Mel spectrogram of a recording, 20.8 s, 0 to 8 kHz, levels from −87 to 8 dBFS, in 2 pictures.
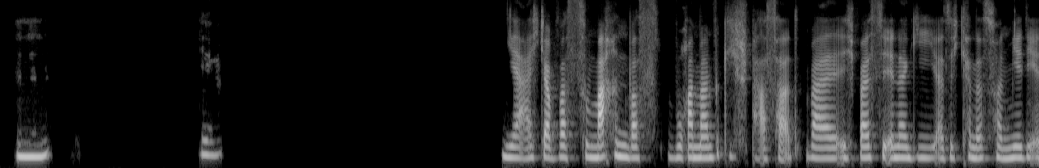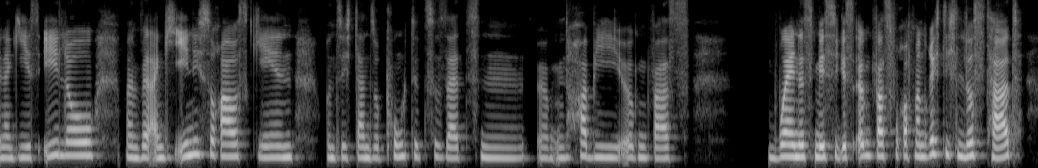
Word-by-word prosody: Mhm. 210 +1 +3 1.5
Ja. 245 -2 -6 2.8
Ja, 195 -3 0
ich 200 0 -6
glaube, 195 -1 +1
was 205 0 -1
zu 210 - -4
machen, 200 +1 +5
was 195 0 -4
woran 195 0 0
man 190 0 +2
wirklich 215 0 -9
Spaß - - -6
hat. - - -2
Weil 185 -2 0
ich 190 -1 -7
weiß 195 0 +1
die - - -2
Energie, 195 0 -1
also, 180 +1 -6
ich 190 -1 -8
kenne 195 -3 -2
das 185 0 -8
von 185 -3 -2
mir 195 +1 +1
die 200 +1 -6
Energie 190 0 -2
ist 195 -1 -6
eh 230 +3 +2
low, 235 0 +3 0.3
man 195 -3 0
will 200 - +3
eigentlich 190 +1 0
eh 215 - +4
nicht 250 +1 +4
so 250 - 0
rausgehen 215 -2 +1 0.3
und 190 -1 -3
sich 200 -1 -6
dann 195 -1 0
so 190 0 -5
Punkte 210 +2 -3
zu 215 0 -8
setzen, 185 -1 -4
irgendein 190 +1 -6
Hobby, 200 -3 0
irgendwas 190 -2 -3 0.8
wellness-mäßiges, 205 0 +4
irgendwas, 220 0 +3
worauf 225 0 -1
man 215 -1 +3
richtig 255 +1 +1
Lust 225 +1 +2
hat 200 +4 +5
200 Hz, 155 wpm, -23 LUFS, 190-215 Hz, 2.8 s, machen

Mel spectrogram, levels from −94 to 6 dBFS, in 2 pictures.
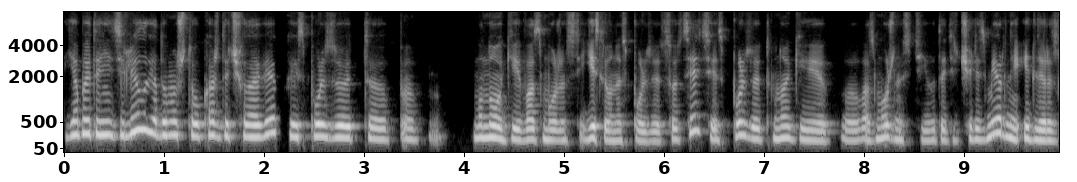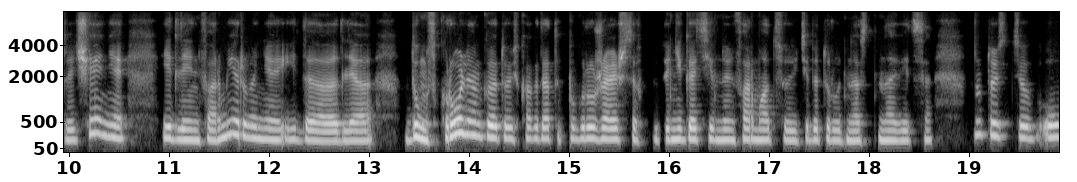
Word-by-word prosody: Я 255 +4 +1
бы 280 - +3
это 270 -1 +1
не 260 0 +4
делила. 280 +9 +3
Я 280 -4 +3
думаю, 255 0 +2
что 240 -2 0
каждый 240 -1 -1
человек 235 +4 +2
использует, 220 -2 +2
э, 185 -3 0
п 185 -1 -5 0.6
многие 205 -4 +3
возможности 175 -2 -2
если 210 +3 +2
он 165 -1 -2
использует 155 -1 -4
соцсети, 295 - -4
использует 225 -7 -2
многие 180 -6 -1
в 170 -3 -3
возможности 180 -4 -3
и - - -4
вот 170 +1 -6
эти 170 -1 -7
чрезмерные: 200 - 0
и 205 0 +1
для 175 -2 +2
развлечения, 200 - 0 0.3
и 205 - +4
для 180 -2 +1
информирования, 190 - +1
и, 185 -1 -3
да, 160 -2 +2
для 165 +1 0 0.3
думскроллинга. 225 - +5
То 205 - -1
есть 195 -1 -3
когда 195 -1 -2
ты - - -13
погружаешься 195 -2 +1
в - - -14
какую-то 180 +3 -6
негативную 185 -1 0
информацию 180 -1 -2
и - - -9
тебе 180 +3 -4
трудно 170 -2 -3
остановиться. 165 +1 -4 0.4
Ну, 260 0 -5
то 255 - 0
есть, 235 -1 -6
э, 210 - +3
в 205 +2 -11
190 Hz, 165 wpm, -19 LUFS, 175-225 Hz, 0.6 s, думскроллинга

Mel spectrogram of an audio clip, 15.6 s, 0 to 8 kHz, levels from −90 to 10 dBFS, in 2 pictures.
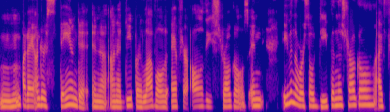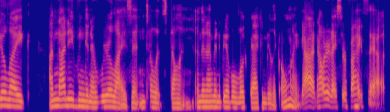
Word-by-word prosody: Mhm. 155 +5 +2
But 175 -3 +2
I 160 - +3
understand 185 +2 +2
it 145 - 0
in 150 -1 +1
a 140 - 0
on 150 0 +1
a 145 - +1
deeper 155 0 0
level 150 0 +1
after 155 +1 -2
all 160 +1 -2
these 150 -4 -8
struggles. 155 -1 -1
And, 175 0 +1 0.4
even 240 +7 +2
though 230 - +3
we're 175 -1 +2
so 170 +1 +1
deep 160 0 -2
in 180 +1 +2
the 190 - +3
struggle, 200 +2 +1
I 165 - +2
feel 180 +4 0
like 160 -4 +1 0.4
I'm 155 +3 +1
not 175 0 +3
even 170 -2 +2
gonna 140 -3 +2
realize 145 - +1
it 135 - -1
until 140 0 -3
it's - - -1
done. 125 -1 -2
And 145 - 0
then 145 - +2
I'm 145 0 +1
gonna 145 -1 0
be 145 - +1
able 140 -1 0
to 130 - -3
look 135 0 0
back 130 -1 0
and 125 - -2
be 125 - -2
like, - - -6
"Oh 140 - -1
my 175 -2 0
god. 135 - +2
How 155 +3 0
did 180 - 0
I - - +1
survive 155 +2 -1
that?” - - -3
155 Hz, 215 wpm, -23 LUFS, 145-175 Hz, 0.4 s, I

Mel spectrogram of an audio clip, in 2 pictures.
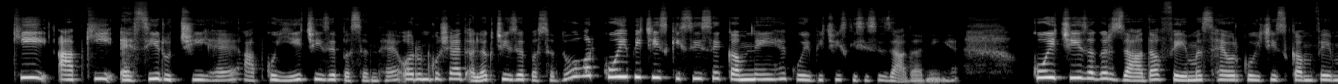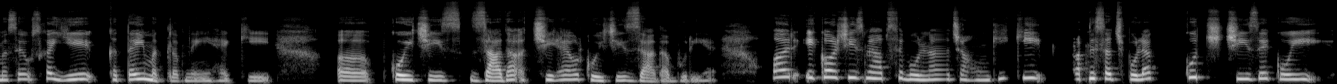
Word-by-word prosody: कि 320 -2 +5 0.2
आपकी 225 +4 0
ऐसी 200 +6 +3
रूचि 215 -1 0
है, 195 +4 -5
आपको 195 +2 -4
ये 195 +2 0
चीज़ें 220 -2 0
पसंद 175 -1 -6
हैं 195 +2 -5
और 245 +1 -1
उनको 235 +1 0
शायद 250 -1 -1
अलग 195 +5 +1
चीज़ें 225 -2 +2
पसंद 190 +1 -7
हों, 350 +9 -1
और 405 0 0
कोई 355 +1 +8
भी 340 - +7
चीज़ 330 0 +2
किसी 270 0 -1
से 275 +2 -2
कम 220 -1 +6
नहीं 230 +1 +4
है, 255 +2 -3
कोई 210 -2 +1
भी 205 - -3
चीज़ 215 +1 -8
किसी 190 -2 -8
से 195 +3 -8
ज़्यादा 165 - -6
नहीं 215 -5 -8
है। 180 - -13 0.7
कोई 320 +1 +8
चीज़ 305 -2 +5
अगर 270 -1 +1
ज़्यादा 205 -1 0
फ़ेमस 205 -2 +1
है 215 -1 0
और 205 0 +1
कोई 200 -2 +1
चीज़ 205 +1 -5
कम 195 -1 0
फ़ेमस 205 0 -1
है, 240 - -1
उसका 235 +3 -4
ये 225 +3 +1
कतई 230 +3 +2
मतलब 160 -7 -8
नहीं 80 +1 -6
है 85 - -9
कि 85 -1 -7 0.7
अ, - - +1 0.5
कोई 215 -2 +7
चीज़ 190 -2 -3
ज़्यादा 170 +3 +1
अच्छी 210 0 0
है 215 +3 -3
और 230 - -2
कोई 185 -4 +1
चीज़ 175 0 -5
ज़्यादा 165 -3 -4
बुरी - - -9
है। 185 +3 -13 0.6
और 345 +3 +2
एक 325 -6 +1
और 325 -1 +4
चीज़ 315 -1 +1
मैं 285 - +4
आपसे 270 +1 -2
बोलना 220 +1 +1
चाहूँगी 215 +3 -4
कि 300 0 +1 0.4
आपने 250 +3 +3
सच 250 -3 0
बोला, 230 +4 +3 0.3
कुछ 330 0 +1
चीज़ें, 250 +1 +1
कोई 235 0 0
220 Hz, 180 wpm, -20 LUFS, 195-255 Hz, 0.7 s, कोई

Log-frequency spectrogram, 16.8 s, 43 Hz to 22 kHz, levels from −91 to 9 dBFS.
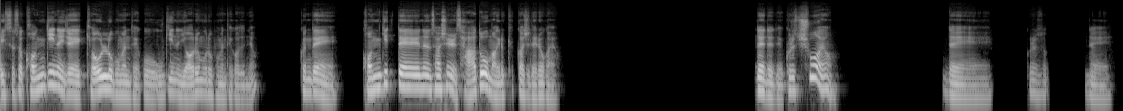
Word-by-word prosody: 있어서 115 +3 -3
건기는 170 +8 +2
이제 115 -4 +1
겨울로 145 +4 +5
보면 110 -2 -3
되고 100 0 -6
우기는 110 0 -5
여름으로 115 +4 -1
보면 100 -2 -8
되거든요. 95 - -10 1.0
근데 95 +1 -9 0.3
건기 165 +8 0
때는 165 -3 +5
사실 160 -3 +1
4 110 +5 -1
도 185 +1 +7
막 110 -6 -1
이렇게까지 110 +1 -5
내려가요. 100 -4 -6 2.9
네네네. 110 -10 0
그래서 145 -1 -4
추워요. 160 - 0 1.5
네. 95 -5 -7 0.5
그래서 115 -4 -14 0.5
네. 95 -3 -12
115 Hz, 215 characters per minute, -20 LUFS, 100-150 Hz, 2.9 s, 도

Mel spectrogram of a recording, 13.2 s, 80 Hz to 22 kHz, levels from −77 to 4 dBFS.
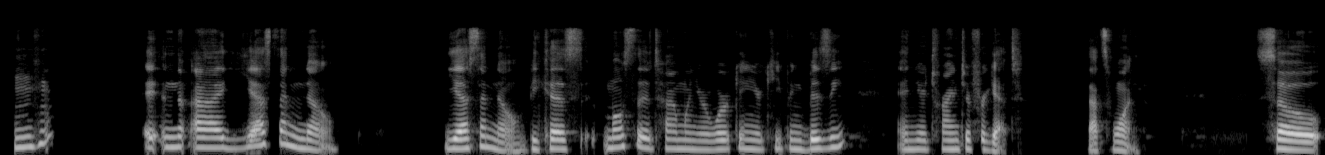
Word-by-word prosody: Mhm. 240 - -1 1.0
It - - +1
n 230 0 0
uh, 220 -1 +3
yes 215 +8 0
and 255 -9 +1
no. 195 +1 -2 1.1
Yes 205 +2 +5
and 235 -4 0
no, 165 -3 -4
because 195 +1 +1 0.2
most 225 +2 -1
of - - +3
the 215 - +1
time 205 -1 -5
when 195 -1 -3
you're 185 -1 -3
working, 195 +1 -2
you're 185 -1 -3
keeping 200 -2 -6
busy, 210 - +2 0.5
and 190 0 -4
you're 190 -1 -2
trying 190 +1 -3
to 200 - -1
forget, 190 -1 -3 0.6
that's - - -2
one. - - -2 1.1
So 180 -4 +6
200 Hz, 130 wpm, -24 LUFS, 190-225 Hz, 1.1 s, So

